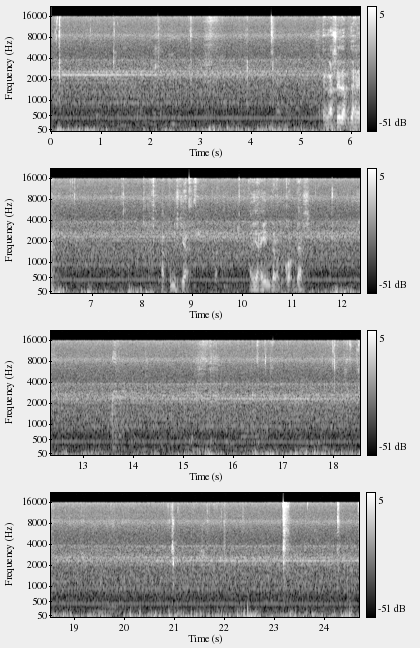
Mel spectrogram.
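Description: Metal cutlery clinks against a plate.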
